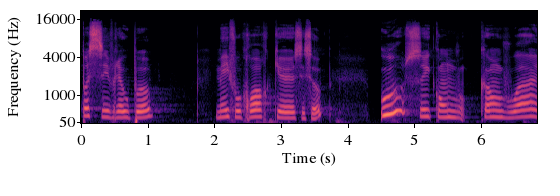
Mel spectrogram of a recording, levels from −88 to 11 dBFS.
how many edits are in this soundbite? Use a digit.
0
